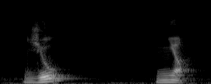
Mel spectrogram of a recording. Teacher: La prima sillaba si pronuncia giù, non pronunciamo la I.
